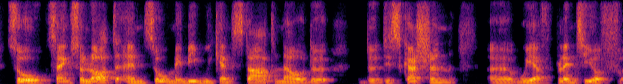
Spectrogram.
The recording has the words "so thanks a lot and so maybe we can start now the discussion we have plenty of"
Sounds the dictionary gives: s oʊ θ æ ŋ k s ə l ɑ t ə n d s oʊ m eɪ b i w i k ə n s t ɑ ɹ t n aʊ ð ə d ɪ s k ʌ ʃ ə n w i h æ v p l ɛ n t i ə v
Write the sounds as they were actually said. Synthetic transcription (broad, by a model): s oʊ θ æ ŋ k s ə l ɑ t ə n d s oʊ m eɪ b i w i k ə n s t ɑ ɹ t n aʊ ð ə d ɪ s k ʌ ʃ ə n w i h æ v p l ɛ n t i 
